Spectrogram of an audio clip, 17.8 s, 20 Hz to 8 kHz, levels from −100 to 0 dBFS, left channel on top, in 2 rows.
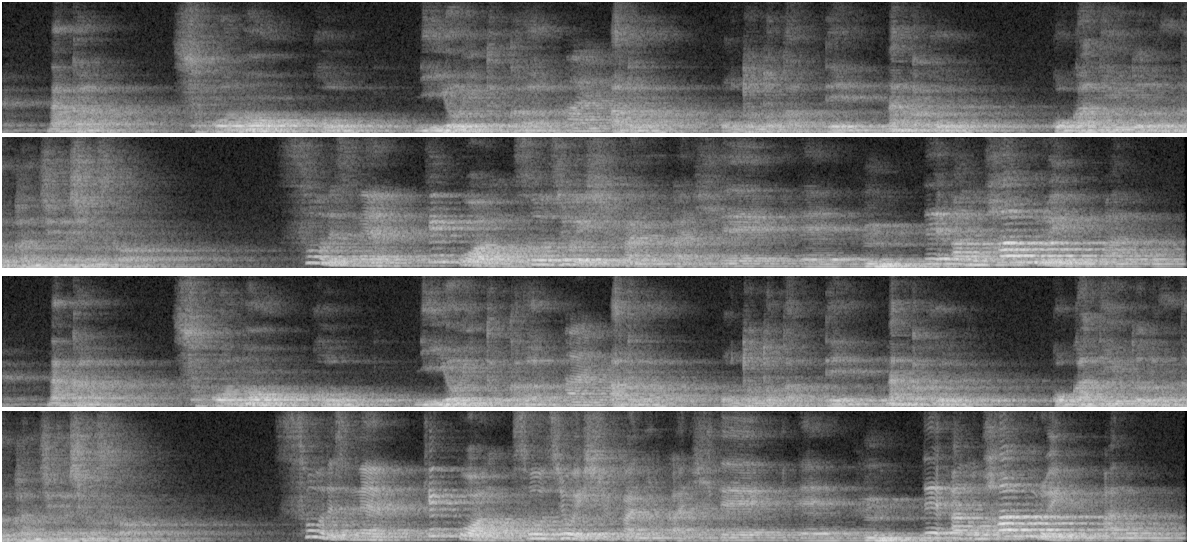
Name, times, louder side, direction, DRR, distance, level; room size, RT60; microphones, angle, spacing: voice 1, 0.3-0.8 1.3-2.7 3.1-4.2 4.6-5.0 5.4-7.3 7.9-9.9 15.3-15.6, equal, 10° right, -8 dB, 0.5 m, -23 dB
voice 2, 4.2-4.6 6.6-7.0 11.0-11.8 12.1-15.2 15.8-17.6, right 1 dB, 70° right, -3 dB, 0.5 m, -21 dB
2.8 x 2.6 x 3.0 m, 2.4 s
head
